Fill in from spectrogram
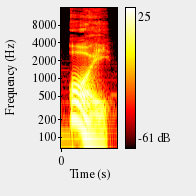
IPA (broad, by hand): ɔɪ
